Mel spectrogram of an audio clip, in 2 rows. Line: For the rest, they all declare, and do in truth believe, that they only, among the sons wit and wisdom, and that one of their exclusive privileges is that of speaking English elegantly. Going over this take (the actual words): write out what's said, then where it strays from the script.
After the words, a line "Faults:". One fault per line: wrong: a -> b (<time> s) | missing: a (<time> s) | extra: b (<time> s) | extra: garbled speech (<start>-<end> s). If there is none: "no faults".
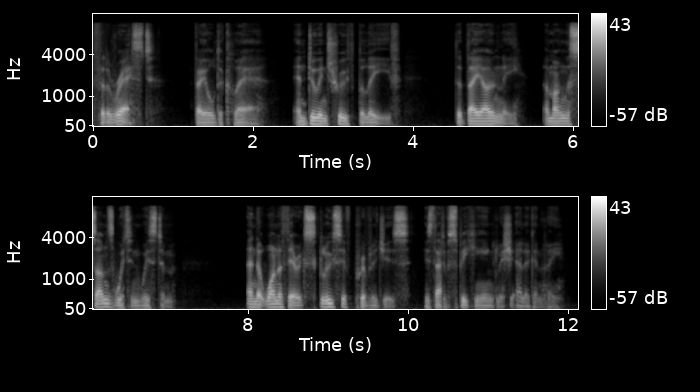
For the rest, they all declare, and do in truth believe, that they only, among the sons wit and wisdom, and that one of their exclusive privileges is that of speaking English elegantly.
Faults:
no faults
